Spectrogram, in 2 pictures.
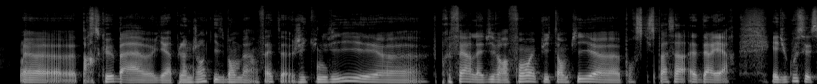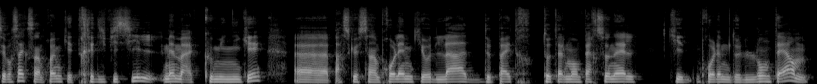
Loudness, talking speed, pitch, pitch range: -30 LUFS, 285 wpm, 120 Hz, 110-125 Hz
